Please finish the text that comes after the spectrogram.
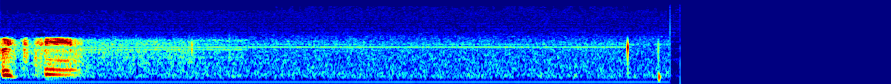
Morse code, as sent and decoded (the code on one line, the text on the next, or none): none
